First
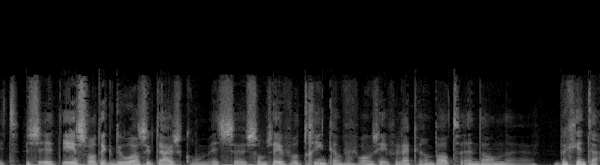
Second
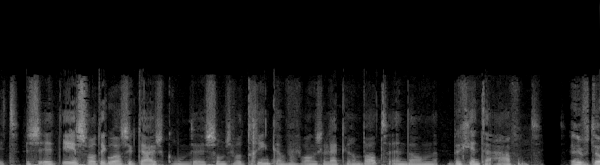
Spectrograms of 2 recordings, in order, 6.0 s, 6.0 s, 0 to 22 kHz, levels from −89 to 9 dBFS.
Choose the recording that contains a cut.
second; 5 cuts; at 1.1 s, 1.9 s, 2.3 s, 3.2 s, 4.4 s

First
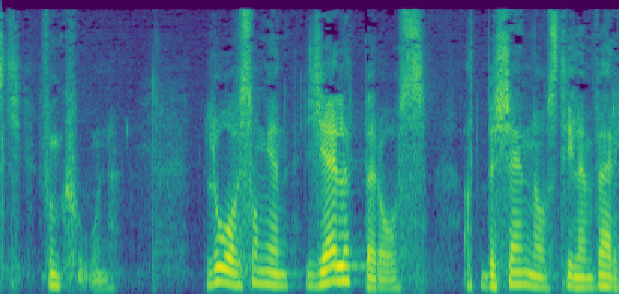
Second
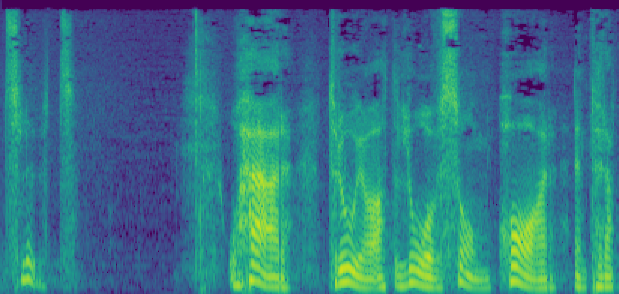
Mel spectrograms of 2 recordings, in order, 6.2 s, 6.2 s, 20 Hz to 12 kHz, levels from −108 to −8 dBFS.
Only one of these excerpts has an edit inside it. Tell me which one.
second; 1 cut; at 4.9 s

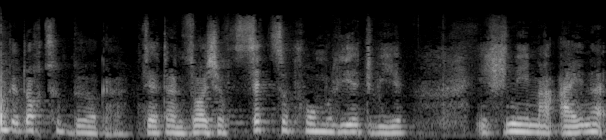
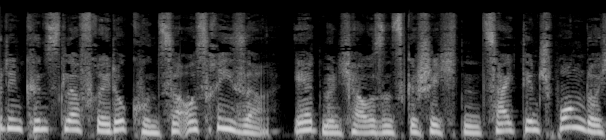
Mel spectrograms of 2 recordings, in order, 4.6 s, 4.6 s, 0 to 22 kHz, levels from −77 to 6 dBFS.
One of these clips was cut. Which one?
second; 1 cut; at 2.4 s

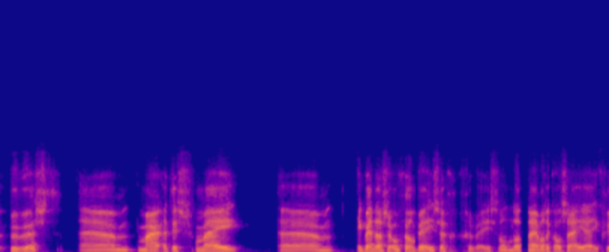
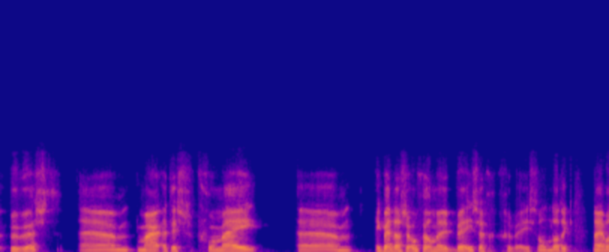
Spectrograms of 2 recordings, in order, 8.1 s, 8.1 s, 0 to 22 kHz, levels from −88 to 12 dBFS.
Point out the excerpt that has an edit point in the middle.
first; 3 cuts; at 2.6 s, 5.5 s, 6.9 s

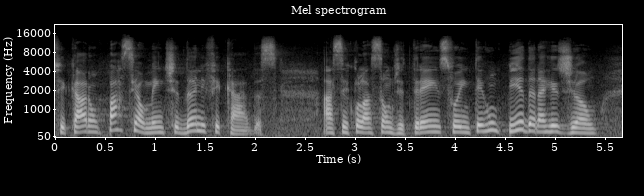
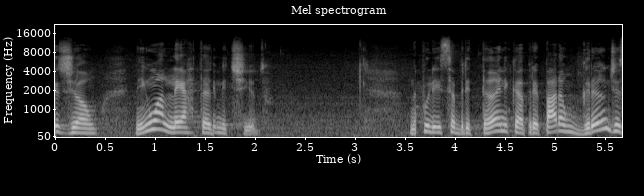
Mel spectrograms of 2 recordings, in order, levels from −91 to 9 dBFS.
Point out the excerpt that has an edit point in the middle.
second; 2 cuts; at 1.6 s, 3.6 s

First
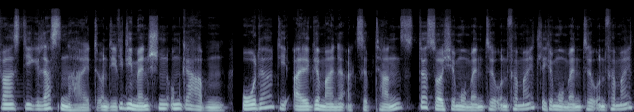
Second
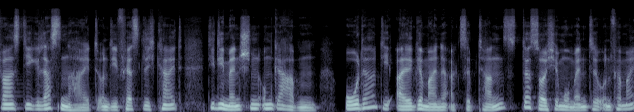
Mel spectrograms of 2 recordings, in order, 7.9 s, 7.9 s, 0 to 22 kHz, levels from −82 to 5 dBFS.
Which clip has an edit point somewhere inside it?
first; 3 cuts; at 1.5 s, 2.9 s, 6.8 s

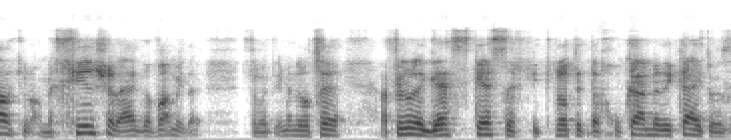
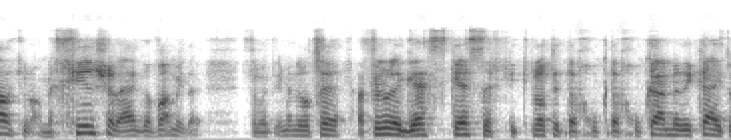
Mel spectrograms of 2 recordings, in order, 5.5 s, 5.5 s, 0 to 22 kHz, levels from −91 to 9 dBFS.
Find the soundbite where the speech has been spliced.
second; 2 cuts; at 2.6 s, 4.5 s

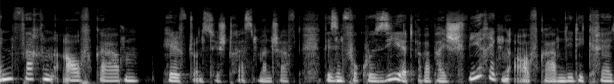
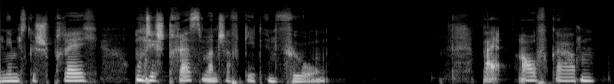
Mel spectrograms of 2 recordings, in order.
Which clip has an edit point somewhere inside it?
second; 1 cut; at 5.1 s

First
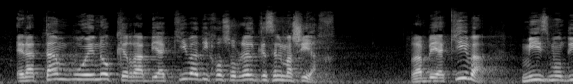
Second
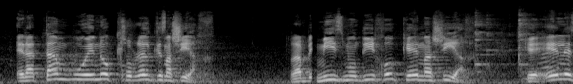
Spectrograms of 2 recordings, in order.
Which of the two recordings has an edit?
second; 4 cuts; at 1.2 s, 1.6 s, 3.1 s, 4.2 s

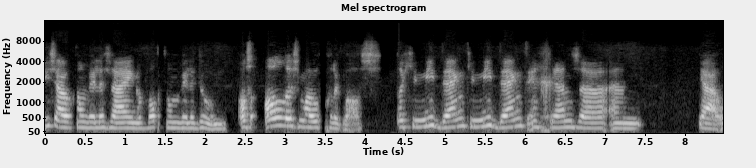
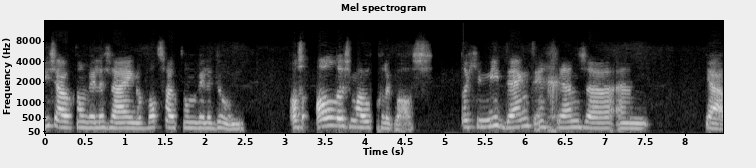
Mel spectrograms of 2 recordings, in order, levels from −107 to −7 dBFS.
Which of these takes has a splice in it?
first; 4 cuts; at 1.4 s, 2.3 s, 4.3 s, 5.3 s

